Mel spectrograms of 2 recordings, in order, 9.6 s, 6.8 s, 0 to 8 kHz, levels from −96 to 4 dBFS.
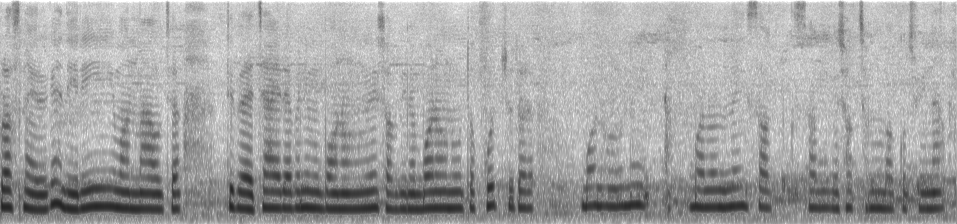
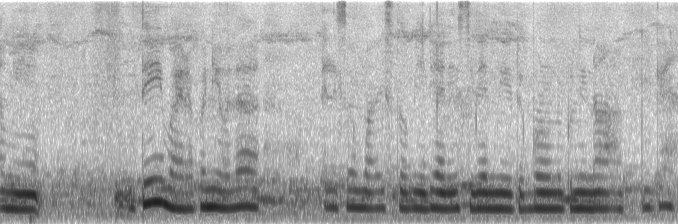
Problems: constant background noise, continuous background conversations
